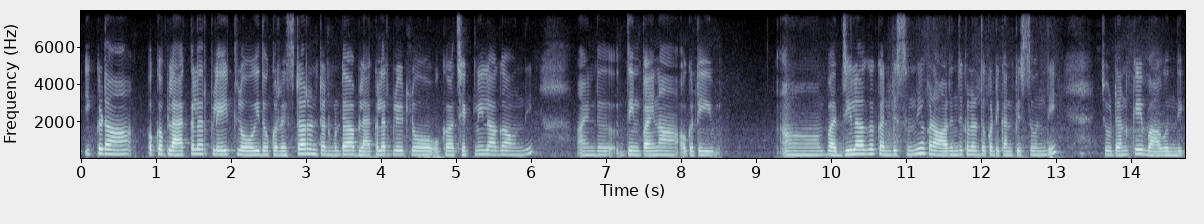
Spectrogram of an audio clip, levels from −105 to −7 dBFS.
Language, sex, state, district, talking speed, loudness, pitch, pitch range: Telugu, female, Telangana, Nalgonda, 130 wpm, -24 LUFS, 210 Hz, 200-225 Hz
